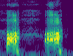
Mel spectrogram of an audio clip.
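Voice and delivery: high, breathy ha-ha of relief; relieved laugh. A narrator's reading. Herapath laughs with relief at the doctor's advice.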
